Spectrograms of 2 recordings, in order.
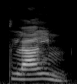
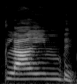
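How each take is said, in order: First: No b sound is heard at the end. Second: A b sound is heard at the end. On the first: The speaker calls it right. "So we are not pronouncing the letter B" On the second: The speaker calls it wrong. "It's not climb"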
